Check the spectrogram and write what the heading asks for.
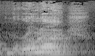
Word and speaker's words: Moroni: An angel named Moroni Okay, he said it pronounced Mor- Moroni, but it's moron with an I at the end.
